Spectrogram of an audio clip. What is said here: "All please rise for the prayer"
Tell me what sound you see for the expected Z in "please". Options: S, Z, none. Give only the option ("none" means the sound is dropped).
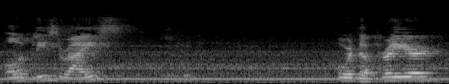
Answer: S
